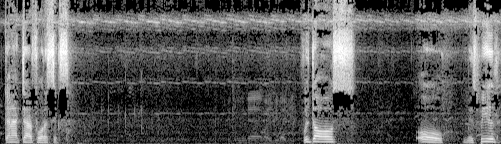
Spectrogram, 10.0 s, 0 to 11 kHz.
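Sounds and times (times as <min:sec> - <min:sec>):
faint open-air background noise: 0:00.0 - 0:10.0.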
